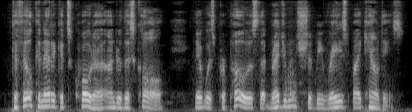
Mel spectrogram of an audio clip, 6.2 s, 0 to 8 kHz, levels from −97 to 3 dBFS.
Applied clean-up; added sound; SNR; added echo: neural separator model SepFormer DNS4.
